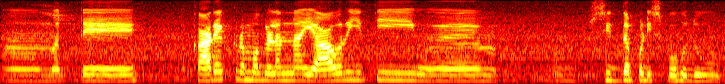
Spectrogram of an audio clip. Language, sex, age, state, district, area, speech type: Kannada, female, 45-60, Karnataka, Shimoga, rural, spontaneous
